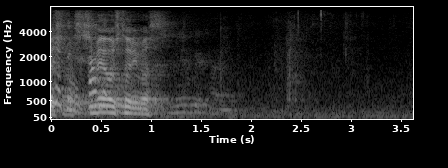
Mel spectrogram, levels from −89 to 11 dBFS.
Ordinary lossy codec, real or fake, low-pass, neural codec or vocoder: none; fake; 7.2 kHz; vocoder, 44.1 kHz, 128 mel bands every 256 samples, BigVGAN v2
